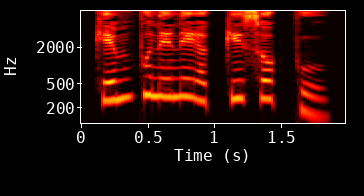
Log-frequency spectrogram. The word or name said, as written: ಕೆಂಪುನೆನೆ ಅಕ್ಕಿ ಸೊಪ್ಪು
